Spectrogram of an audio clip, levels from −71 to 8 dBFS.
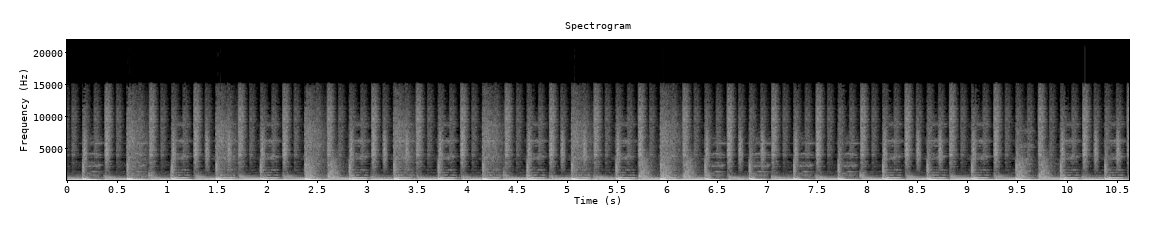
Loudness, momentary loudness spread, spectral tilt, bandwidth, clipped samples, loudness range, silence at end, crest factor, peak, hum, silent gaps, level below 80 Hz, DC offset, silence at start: -13 LUFS; 2 LU; -5 dB/octave; 16 kHz; under 0.1%; 1 LU; 0 s; 10 dB; 0 dBFS; none; none; -14 dBFS; under 0.1%; 0 s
